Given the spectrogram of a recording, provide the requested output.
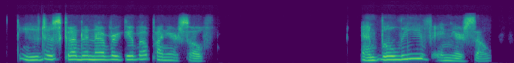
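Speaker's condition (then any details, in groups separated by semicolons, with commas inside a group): Cerebral palsy; since birth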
